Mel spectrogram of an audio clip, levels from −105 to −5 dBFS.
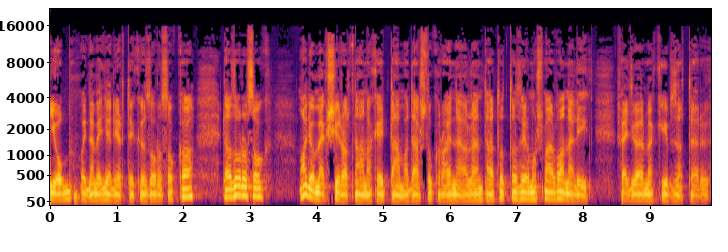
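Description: Nothing here sounds wrong to me: it's a short speech recording, and I can't hear a single technical problem anywhere in it.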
